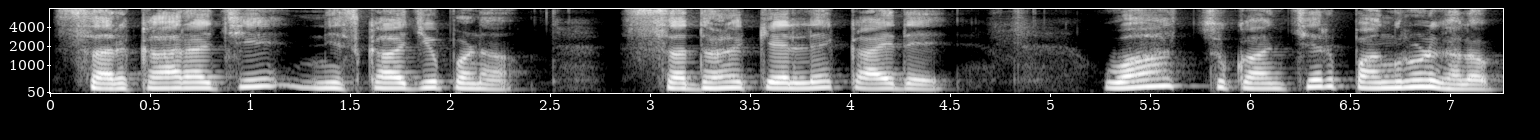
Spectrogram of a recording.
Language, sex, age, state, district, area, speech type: Goan Konkani, male, 30-45, Goa, Canacona, rural, spontaneous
